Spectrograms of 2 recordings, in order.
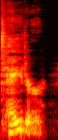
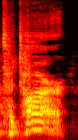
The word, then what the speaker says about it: Tatar: My real name is Tatar, but I always pronounced it Tater. And he's registering a blank. And then I wrote it and he goes, Tatar.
